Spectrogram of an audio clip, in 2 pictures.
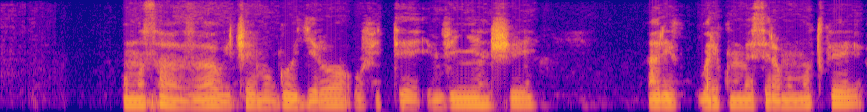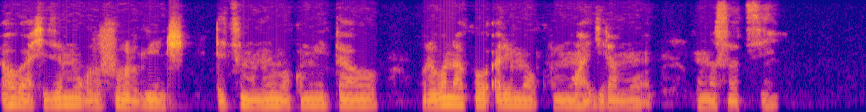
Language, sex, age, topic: Kinyarwanda, male, 25-35, health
